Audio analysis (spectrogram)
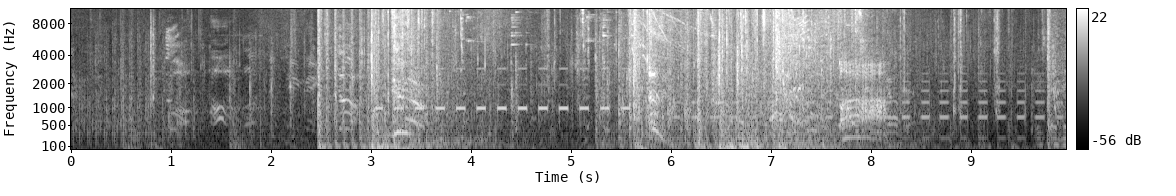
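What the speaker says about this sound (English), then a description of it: "I was shooting his feet, his legs." Rapid automatic gunfire from a Halo Infinite match rattles in loud, dense bursts with game effects and explosions mixed in, continuing almost throughout.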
